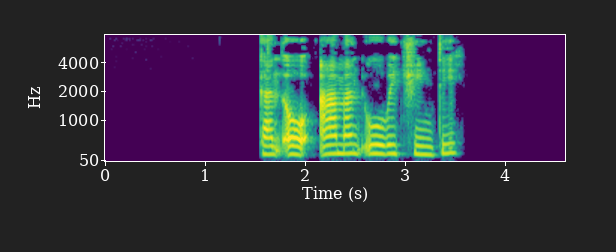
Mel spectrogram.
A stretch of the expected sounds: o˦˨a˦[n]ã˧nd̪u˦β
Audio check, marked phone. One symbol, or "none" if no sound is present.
m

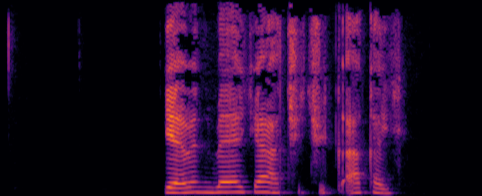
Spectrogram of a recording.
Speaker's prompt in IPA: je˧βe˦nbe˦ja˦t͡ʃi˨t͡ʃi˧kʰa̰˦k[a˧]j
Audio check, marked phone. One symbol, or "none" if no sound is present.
a˧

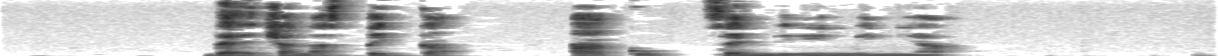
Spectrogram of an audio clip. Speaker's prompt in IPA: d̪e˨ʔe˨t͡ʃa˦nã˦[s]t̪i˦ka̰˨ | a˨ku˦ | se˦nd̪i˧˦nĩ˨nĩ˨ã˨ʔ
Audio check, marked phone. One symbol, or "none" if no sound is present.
s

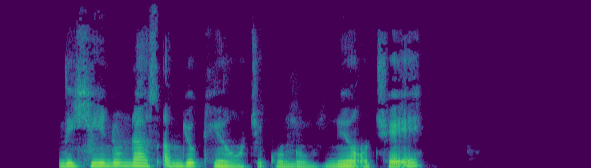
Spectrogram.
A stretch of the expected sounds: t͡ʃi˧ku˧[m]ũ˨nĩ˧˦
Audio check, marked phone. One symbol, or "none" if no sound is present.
n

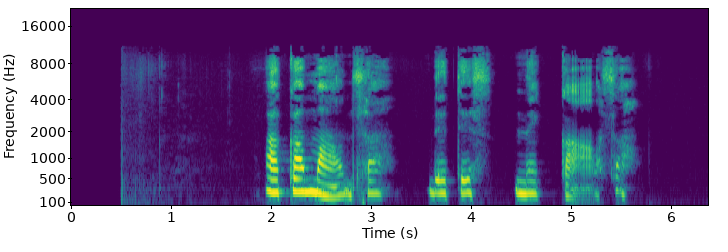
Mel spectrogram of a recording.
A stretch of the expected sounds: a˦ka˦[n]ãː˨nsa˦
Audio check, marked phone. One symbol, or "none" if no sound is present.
m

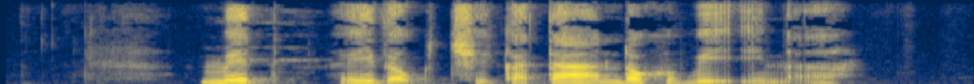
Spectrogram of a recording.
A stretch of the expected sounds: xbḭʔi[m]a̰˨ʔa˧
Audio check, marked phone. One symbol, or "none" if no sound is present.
n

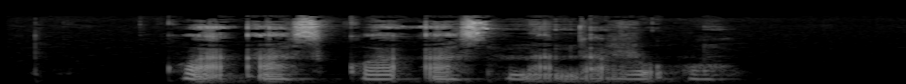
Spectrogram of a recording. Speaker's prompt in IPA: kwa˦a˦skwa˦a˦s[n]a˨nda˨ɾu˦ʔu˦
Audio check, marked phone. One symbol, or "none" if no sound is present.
n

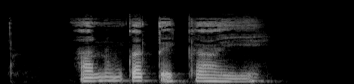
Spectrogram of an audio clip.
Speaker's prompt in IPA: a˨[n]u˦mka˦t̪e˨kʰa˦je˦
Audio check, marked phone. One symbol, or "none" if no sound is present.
n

